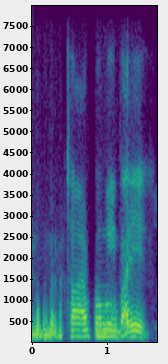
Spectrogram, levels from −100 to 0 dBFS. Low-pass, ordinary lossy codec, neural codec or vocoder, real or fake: 7.2 kHz; Opus, 24 kbps; codec, 24 kHz, 0.9 kbps, WavTokenizer, medium music audio release; fake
